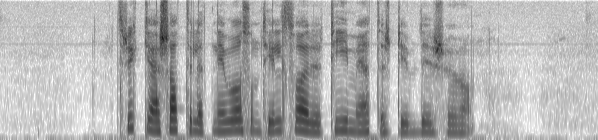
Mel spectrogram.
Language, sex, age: Norwegian, female, 24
